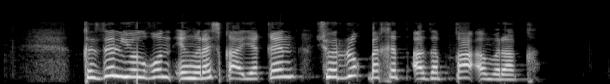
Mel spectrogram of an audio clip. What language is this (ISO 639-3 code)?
uig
